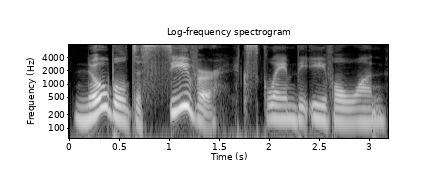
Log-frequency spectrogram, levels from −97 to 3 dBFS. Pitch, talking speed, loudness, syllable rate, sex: 170 Hz, 115 wpm, -19 LUFS, 4.4 syllables/s, female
